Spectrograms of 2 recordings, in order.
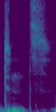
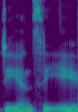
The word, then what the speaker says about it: DNCE: No, I think it's called Dance or D-N-C-E. I don't actually know. I always say it Dints. – Dints. – Rat tail is a bad answer to that joke. I feel like there's like... – It is... pronounced D-N-C-E. – D-N-C-E. Okay. Yeah. Doesn't, there's like... – It is mean dance, but it is pronounced like an acronym.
